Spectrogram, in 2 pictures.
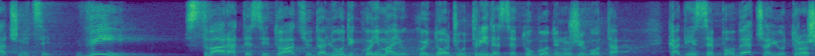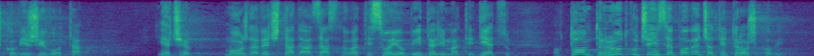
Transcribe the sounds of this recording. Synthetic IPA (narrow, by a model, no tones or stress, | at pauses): t͡ʃnit̪siʋiː | st̪ʋaːɾat̪e̞sit̪uaːt̪sijud̪aʎuːd̪iko̞iimajuːko̞jid̪o̞ːd͡ʒuːt̪ɾiːd̪e̞set̪uɡo̞d̪inuʒiʋo̞t̪akad̪imse̞po̞ʋe̞t͡ʃajut̪ɾo̞ʃko̞ʋiʒiʋo̞t̪a | jeɾt͡ɕemo̞ʒd̪aʋe̞t͡ɕt̪ad̪aːzasno̞ʋat̪isʋo̞jo̞biːt̪e̞ʎimat̪id̪je̞t̪suaut̪o̞ːmt̪ɾenuːt̪̚kut͡ɕe̞imse̞po̞ʋe̞t͡ɕat̪it̪ɾo̞ʃko̞ʋi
